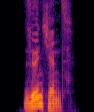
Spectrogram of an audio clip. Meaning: genitive singular of Söhnchen
- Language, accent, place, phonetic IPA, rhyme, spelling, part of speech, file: German, Germany, Berlin, [ˈzøːnçəns], -øːnçəns, Söhnchens, noun, De-Söhnchens.ogg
